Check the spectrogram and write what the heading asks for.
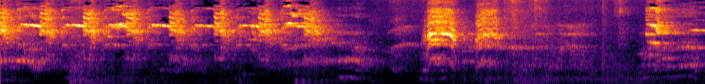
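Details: Blue-headed macaw (Ara couloni) gives harsh, raspy squawks in a fast run, then two louder screeching bursts after a brief pause.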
